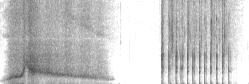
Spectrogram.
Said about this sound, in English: That was the winter sound effect, followed by the tapping of keys indicating coding.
